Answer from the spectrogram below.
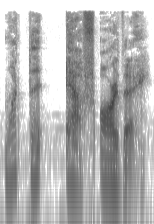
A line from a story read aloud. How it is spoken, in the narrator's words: I asked in a breathless voice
